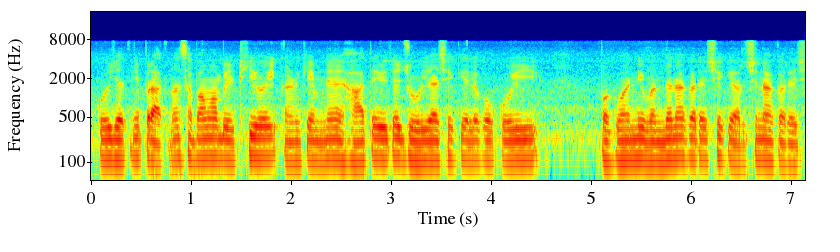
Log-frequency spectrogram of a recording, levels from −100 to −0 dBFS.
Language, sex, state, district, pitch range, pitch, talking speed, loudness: Gujarati, male, Gujarat, Valsad, 110-120 Hz, 115 Hz, 220 wpm, -18 LUFS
